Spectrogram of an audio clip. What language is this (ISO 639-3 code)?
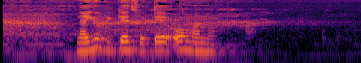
wes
